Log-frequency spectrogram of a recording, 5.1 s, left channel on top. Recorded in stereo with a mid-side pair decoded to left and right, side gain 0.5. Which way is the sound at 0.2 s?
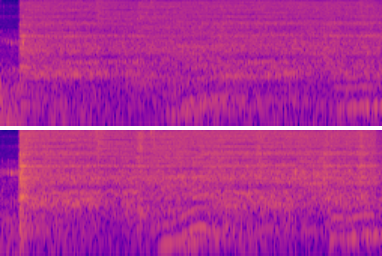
65° right.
